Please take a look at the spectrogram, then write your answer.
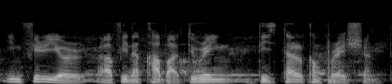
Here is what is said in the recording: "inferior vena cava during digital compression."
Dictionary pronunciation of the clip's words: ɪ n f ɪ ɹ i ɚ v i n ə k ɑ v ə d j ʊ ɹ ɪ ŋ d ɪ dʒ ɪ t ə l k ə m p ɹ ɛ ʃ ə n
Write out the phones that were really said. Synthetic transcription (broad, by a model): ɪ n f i ɹ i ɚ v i n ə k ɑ b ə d j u ɹ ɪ ŋ d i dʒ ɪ t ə l k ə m p ɹ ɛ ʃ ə n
